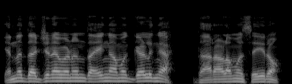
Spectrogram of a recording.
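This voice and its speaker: Guy playing a jolly dad, laughs a lot, calming tone, tv serial. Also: medium pitch, a little fast, smooth, no room sound, studio quality, lightly acted. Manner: jovial, laughs often, soothing with his daughter. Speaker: bride's father. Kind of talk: TV serial acting.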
